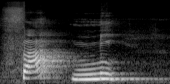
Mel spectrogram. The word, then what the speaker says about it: famille: There are two syllables, famille. F-A, the pronunciation of A in French is A, so fa. And whenever I-double-L comes together in French, we do not pronounce double L. So we have to pronounce only till I.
